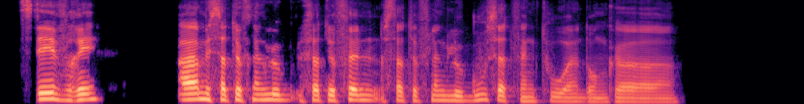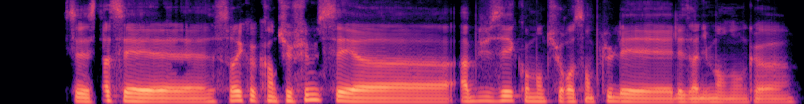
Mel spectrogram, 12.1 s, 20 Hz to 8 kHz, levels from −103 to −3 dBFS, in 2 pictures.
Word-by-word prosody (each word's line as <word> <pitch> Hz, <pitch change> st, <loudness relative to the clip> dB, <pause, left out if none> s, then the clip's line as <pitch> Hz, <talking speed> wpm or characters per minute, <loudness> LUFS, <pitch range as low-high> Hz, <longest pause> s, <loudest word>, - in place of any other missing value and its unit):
C'est 175 Hz, +1 st, +7 dB
vrai. 155 Hz, +3 st, +4 dB, 0.6 s
Ah! 160 Hz, +1 st, +10 dB
Mais 170 Hz, -, +6 dB
ça 155 Hz, -1 st, +4 dB
te 155 Hz, +1 st, +5 dB
flingue 155 Hz, +1 st, 0 dB
le 155 Hz, -, +5 dB
g 145 Hz, -, -11 dB
ça 145 Hz, -, +4 dB
te 140 Hz, 0 st, +3 dB
flin 150 Hz, 0 st, +2 dB
ça 135 Hz, -, -2 dB
te 140 Hz, -, -4 dB
flingue 140 Hz, +2 st, -4 dB
le 135 Hz, -, 0 dB
goût, 140 Hz, +5 st, -4 dB
ça 140 Hz, -3 st, +1 dB
te -, -, -19 dB
flingue 115 Hz, -1 st, -5 dB
tout, 115 Hz, -1 st, -5 dB
hein, 110 Hz, 0 st, -5 dB
donc 100 Hz, 0 st, -8 dB
heu 100 Hz, -2 st, -3 dB, 1.5 s
Tu 115 Hz, -, -3 dB
sais, 105 Hz, -, 0 dB
ça 135 Hz, -, -2 dB
c'est, 125 Hz, -1 st, -2 dB
heu, 100 Hz, -2 st, +1 dB
c'est -, -, -15 dB
vrai 135 Hz, 0 st, +1 dB
que 135 Hz, -, -3 dB
quand 130 Hz, 0 st, -5 dB
tu 125 Hz, -, -3 dB
fumes, 155 Hz, +4 st, -3 dB
c'est, 130 Hz, -5 st, 0 dB
heu, 100 Hz, -2 st, -1 dB
abusé 120 Hz, +3 st, -4 dB
comment 115 Hz, -3 st, -6 dB
tu 110 Hz, -, -8 dB
ressens 105 Hz, -1 st, -4 dB
plus 115 Hz, +3 st, -8 dB
les 100 Hz, -3 st, -2 dB
les 95 Hz, 0 st, -5 dB
aliments, 95 Hz, -1 st, -5 dB
donc 95 Hz, +1 st, -10 dB
heu 90 Hz, 0 st, -6 dB
115 Hz, 235 wpm, -25 LUFS, 100-140 Hz, 1.5 s, Ah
